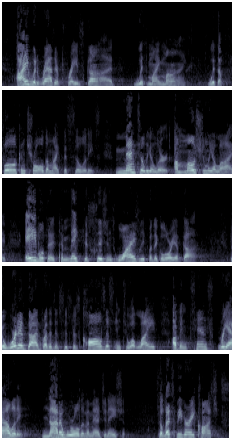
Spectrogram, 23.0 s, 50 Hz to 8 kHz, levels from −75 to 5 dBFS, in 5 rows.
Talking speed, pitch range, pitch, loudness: 145 wpm, 145-205 Hz, 175 Hz, -24 LUFS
